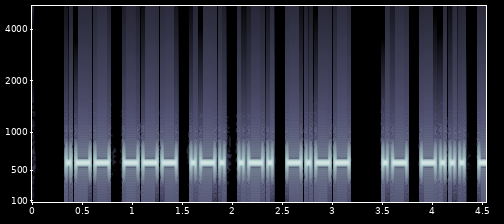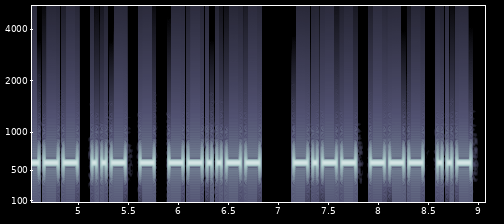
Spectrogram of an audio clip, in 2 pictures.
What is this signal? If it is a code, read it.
Morse code, heard as a keyed tone, about 25 wpm, 600 Hz. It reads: WORRY ABOUT, YOU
